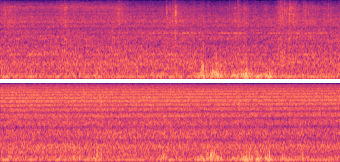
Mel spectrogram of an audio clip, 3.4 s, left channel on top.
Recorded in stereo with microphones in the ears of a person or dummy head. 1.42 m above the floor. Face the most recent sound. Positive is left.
turn(degrees=-80)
